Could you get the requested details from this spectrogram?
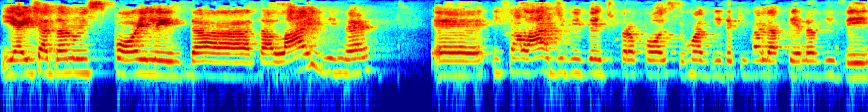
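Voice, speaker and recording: A woman with a Minas Gerais accent, very slow in pace and monotone, flat in intonation. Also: medium pitch for a woman. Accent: Minas Gerais (mineiro). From Minas Gerais, Brazil (Governador Valadares). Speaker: leadership mentor and coach. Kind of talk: live-stream interview. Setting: live video stream.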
